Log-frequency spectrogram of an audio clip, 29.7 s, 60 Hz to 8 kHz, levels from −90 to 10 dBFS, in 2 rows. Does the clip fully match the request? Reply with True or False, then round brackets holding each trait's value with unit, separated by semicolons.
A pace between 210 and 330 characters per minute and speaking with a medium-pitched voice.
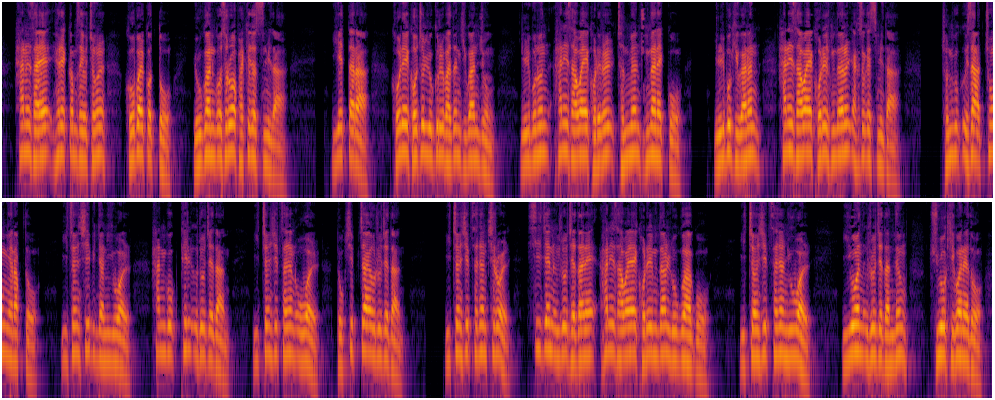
True (295 characters per minute; 170 Hz)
